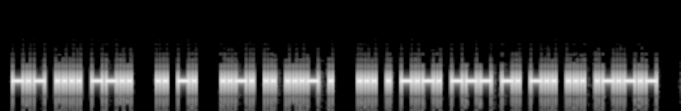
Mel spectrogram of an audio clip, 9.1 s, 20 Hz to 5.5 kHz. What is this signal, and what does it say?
Morse code, heard as a keyed tone, about 25 wpm, 600 Hz. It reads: KHZ IN FIVE SECONDS.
